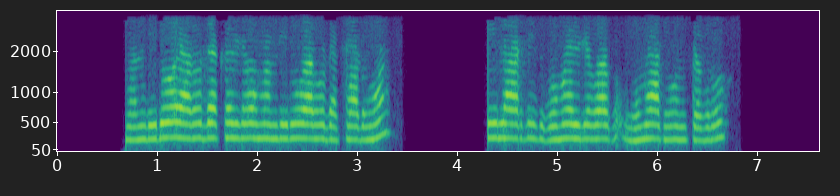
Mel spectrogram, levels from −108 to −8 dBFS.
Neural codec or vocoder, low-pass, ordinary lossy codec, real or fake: none; 3.6 kHz; MP3, 24 kbps; real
